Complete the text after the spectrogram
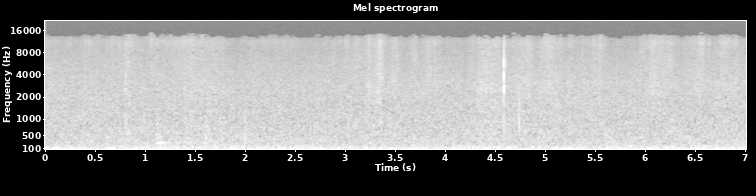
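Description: A crochet hook clicks softly against yarn.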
